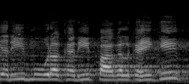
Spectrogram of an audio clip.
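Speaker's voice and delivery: normal talking voice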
